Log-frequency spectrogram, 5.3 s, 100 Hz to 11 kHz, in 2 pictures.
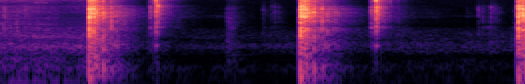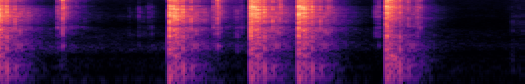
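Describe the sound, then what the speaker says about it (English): An HDP50 Gen 2 air pistol fires nylon balls in six sharp, close cracks spaced irregularly over a few seconds, with short quiet gaps between them. "All right, you guys, 6 more shots."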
